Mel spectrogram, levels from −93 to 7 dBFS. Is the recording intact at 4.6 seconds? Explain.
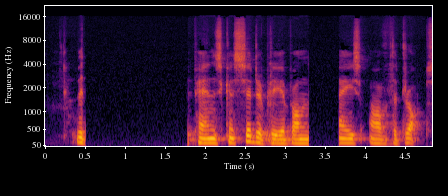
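Yes, the audio is intact at 4.6 seconds, with no dropout, click, distortion or other technical fault audible at that point.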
